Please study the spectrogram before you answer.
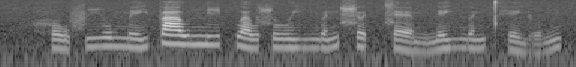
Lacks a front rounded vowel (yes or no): yes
